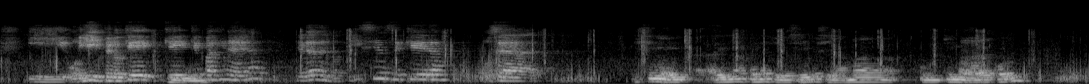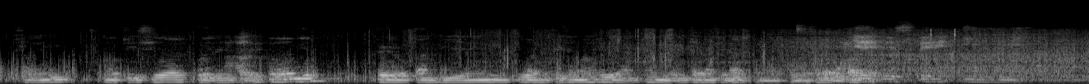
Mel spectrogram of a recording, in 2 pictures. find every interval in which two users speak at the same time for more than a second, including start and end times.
none

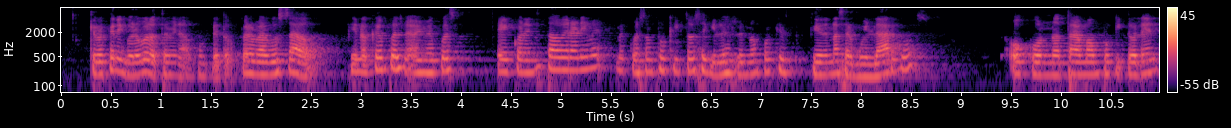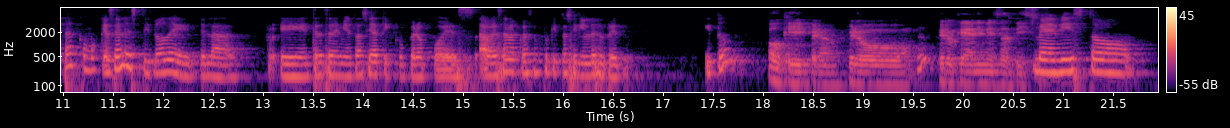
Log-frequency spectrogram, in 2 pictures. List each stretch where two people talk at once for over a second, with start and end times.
none

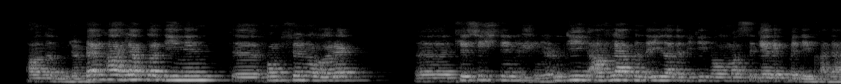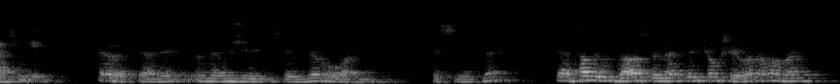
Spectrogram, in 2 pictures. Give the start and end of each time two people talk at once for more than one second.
none

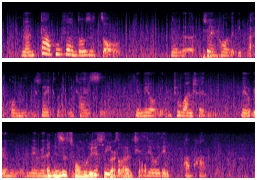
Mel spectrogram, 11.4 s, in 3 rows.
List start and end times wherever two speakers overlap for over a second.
8.2-9.8

